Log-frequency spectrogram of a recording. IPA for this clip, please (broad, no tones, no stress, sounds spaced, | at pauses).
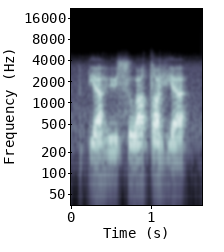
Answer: pʲ a ɦ y s o tˤ y vʲ a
